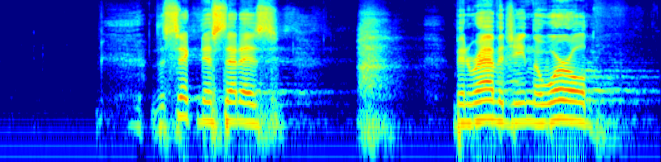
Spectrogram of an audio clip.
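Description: A man speaks with animation into a microphone, heard through loudspeakers in a large echoing hall.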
